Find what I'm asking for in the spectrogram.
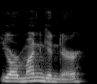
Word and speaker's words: Jormungandr: All right, and then I believe it's pronounced Jormungandr, as it's named after the Norse world serpent.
